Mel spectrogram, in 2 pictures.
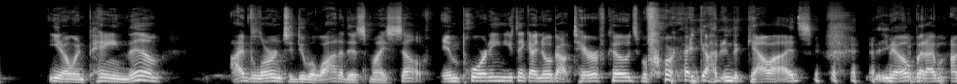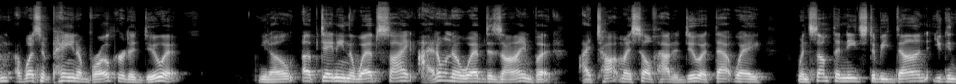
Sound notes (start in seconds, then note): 8.0 both laughing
